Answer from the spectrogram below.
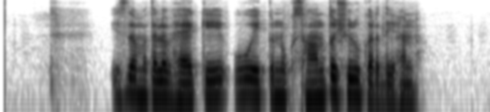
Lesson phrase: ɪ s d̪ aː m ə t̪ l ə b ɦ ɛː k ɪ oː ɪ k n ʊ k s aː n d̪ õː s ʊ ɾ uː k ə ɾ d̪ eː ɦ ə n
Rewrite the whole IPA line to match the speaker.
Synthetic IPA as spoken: ɪ s d̪ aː m ə t̪ l ə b ɦ ɛː k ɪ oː ɪ k n ʊ k s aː n t̪ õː ʃ ʊ ɾ uː k ə ɾ d̪ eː ɦ ə n

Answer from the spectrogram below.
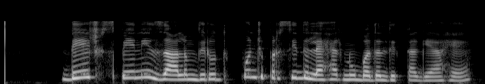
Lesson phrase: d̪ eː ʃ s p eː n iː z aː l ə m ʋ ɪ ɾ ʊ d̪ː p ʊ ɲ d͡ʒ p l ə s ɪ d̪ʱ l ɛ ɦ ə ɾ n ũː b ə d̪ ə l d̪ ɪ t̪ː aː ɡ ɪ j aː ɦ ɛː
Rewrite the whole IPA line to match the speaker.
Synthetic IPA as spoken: d̪ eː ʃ s p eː n iː z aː l ə m ʋ ɪ ɾ ʊ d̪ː p ʊ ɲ d͡ʒ p ɾ ə s ɪ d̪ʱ l ɛ ɦ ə ɾ n ũː b ə d̪ ə l d̪ ɪ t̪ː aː ɡ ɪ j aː ɦ ɛː

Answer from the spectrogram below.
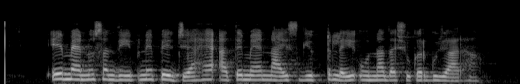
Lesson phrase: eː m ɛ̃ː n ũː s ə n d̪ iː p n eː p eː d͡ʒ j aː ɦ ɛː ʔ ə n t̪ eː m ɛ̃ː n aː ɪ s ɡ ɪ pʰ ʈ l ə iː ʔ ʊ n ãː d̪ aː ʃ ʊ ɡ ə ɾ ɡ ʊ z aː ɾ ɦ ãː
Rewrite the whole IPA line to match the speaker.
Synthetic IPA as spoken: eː m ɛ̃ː n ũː s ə n d̪ iː p n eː p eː d͡ʒ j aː ɦ ɛː ʔ ə t̪ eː m ɛ̃ː n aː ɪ s ɡ ɪ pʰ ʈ l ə iː ʔ ʊ n ãː d̪ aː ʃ ʊ k ə ɾ ɡ ʊ z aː ɾ ɦ ãː

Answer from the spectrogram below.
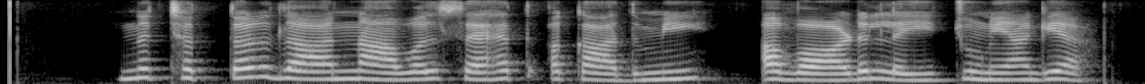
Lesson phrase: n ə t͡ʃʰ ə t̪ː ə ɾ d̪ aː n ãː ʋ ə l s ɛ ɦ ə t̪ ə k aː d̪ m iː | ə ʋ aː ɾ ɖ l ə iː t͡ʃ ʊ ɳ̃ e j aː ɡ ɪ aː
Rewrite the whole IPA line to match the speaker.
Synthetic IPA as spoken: n ə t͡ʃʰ ə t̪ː ə ɾ d̪ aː n aː ʋ ə l s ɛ ɦ ə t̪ ə k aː d̪ m iː | ə ʋ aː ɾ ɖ l ə iː t͡ʃ ʊ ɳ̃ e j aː ɡ ɪ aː

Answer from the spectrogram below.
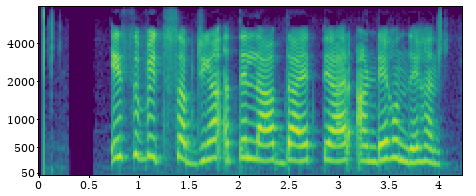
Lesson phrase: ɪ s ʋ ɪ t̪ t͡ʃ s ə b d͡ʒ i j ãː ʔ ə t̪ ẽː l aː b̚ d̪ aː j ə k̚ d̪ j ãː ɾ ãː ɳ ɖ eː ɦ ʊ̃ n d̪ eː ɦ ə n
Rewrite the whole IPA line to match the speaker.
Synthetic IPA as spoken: ɪ s ʋ ɪ t͡ʃ s ə b d͡ʒ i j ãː ʔ ə t̪ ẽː l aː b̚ d̪ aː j ə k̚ t̪ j aː ɾ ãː ɳ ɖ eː ɦ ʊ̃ n d̪ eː ɦ ə n

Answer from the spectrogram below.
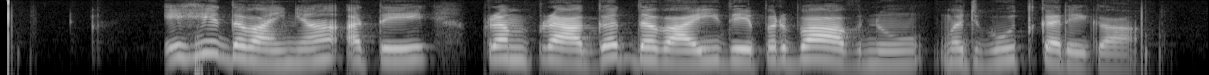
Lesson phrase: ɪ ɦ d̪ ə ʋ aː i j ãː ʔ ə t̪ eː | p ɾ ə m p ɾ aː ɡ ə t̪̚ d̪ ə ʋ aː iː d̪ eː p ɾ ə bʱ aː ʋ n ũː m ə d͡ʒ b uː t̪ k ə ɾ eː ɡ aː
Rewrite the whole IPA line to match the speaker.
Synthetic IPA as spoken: ɪ ɦ d̪ ə ʋ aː i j ãː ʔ ə t̪ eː | p ɾ ə m p ɾ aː ɡ ə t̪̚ d̪ ə ʋ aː iː d̪ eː p ɾ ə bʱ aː ʋ n ũː m ə d͡ʒ b uː t̪ k ə ɾ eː ɡ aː

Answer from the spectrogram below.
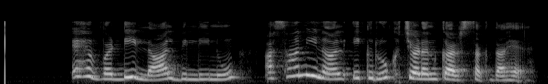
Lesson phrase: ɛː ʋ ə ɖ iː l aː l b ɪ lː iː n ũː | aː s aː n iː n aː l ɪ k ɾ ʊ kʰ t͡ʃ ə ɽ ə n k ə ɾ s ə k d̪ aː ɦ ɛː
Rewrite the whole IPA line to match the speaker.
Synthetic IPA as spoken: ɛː ʋ ə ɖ iː l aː l b ɪ lː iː n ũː | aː s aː n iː n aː l ɪ k ɾ ʊ kʰ t͡ʃ ə ɽ ə n k ə ɾ s ə k d̪ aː ɦ ɛː

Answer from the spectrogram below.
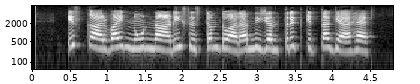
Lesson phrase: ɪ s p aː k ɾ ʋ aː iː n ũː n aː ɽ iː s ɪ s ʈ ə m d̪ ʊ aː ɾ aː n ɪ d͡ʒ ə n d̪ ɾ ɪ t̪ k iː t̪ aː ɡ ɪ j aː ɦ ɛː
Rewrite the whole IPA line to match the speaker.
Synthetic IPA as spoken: ɪ s k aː ɾ ʋ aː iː n ũː n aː ɽ iː s ɪ s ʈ ə m d̪ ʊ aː ɾ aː n ɪ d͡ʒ ə n t̪ ɾ ɪ t̪ k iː t̪ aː ɡ ɪ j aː ɦ ɛː

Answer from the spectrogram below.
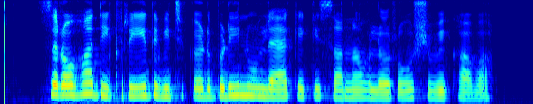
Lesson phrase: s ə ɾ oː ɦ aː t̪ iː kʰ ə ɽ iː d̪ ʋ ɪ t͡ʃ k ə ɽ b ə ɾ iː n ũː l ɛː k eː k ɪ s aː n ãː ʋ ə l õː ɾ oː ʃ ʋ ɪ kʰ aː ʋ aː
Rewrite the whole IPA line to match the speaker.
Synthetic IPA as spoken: s ə ɾ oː ɦ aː d̪ iː kʰ ə ɾ iː d̪ ʋ ɪ t͡ʃ k ə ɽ b ə ɽ iː n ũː l ɛː k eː k ɪ s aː n ãː ʋ ə l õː ɾ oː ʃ ʋ ɪ kʰ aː ʋ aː

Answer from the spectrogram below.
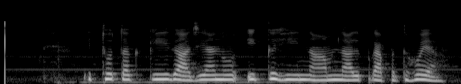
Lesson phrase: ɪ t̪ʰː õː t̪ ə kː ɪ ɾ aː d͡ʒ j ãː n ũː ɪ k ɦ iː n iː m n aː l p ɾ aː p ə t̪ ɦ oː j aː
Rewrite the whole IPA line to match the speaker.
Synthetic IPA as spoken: ɪ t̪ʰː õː t̪ ə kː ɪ ɾ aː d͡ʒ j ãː n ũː ɪ k ɦ iː n aː m n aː l p ɾ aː p ə t̪ ɦ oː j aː

